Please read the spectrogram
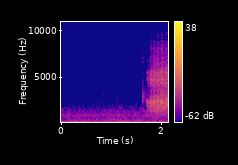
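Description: Near silence over a faint low hum; near the end, a short slurp as a man sips ale from a glass.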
